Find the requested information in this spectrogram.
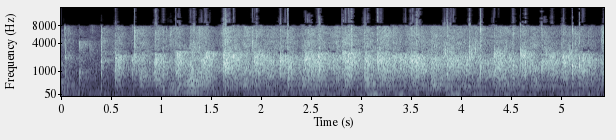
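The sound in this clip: Applause from an evening audience welcoming a speaker to the lectern: a few scattered opening claps quickly swell into dense, steady clapping from many hands, holding at an even level throughout without talk.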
